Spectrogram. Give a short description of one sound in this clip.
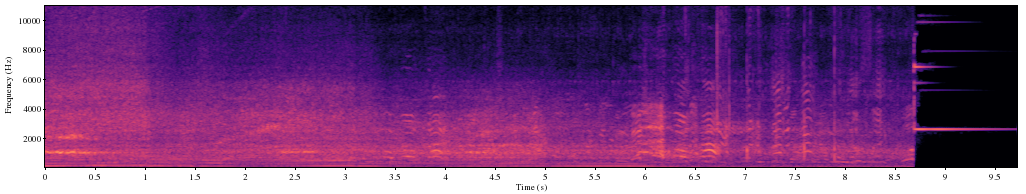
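Car engines roar and rev.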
